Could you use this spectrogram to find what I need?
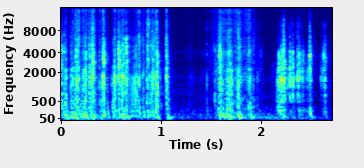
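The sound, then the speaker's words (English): Tarot cards are shuffled and drawn: crisp papery riffling in several bursts with short pauses between them, moderately loud and without talk. “So let's just draw cards.”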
